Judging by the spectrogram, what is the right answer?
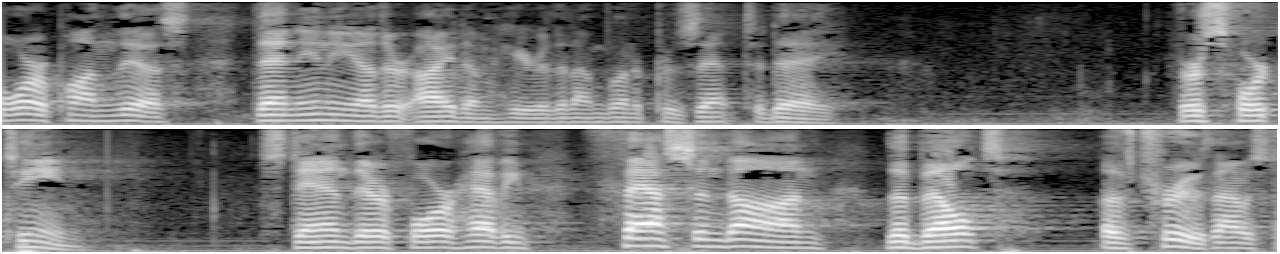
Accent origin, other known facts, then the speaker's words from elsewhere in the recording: Kentucky, United States; since I'm from Kentucky, I'm familiar with the battles between the moonshiners and the revenuers.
